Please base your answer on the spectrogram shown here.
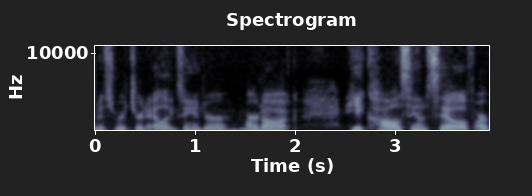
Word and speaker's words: Murdaugh: then his last name everybody pronounces it Murdoch like m-u-r-d-o-c-k even though it's spelled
